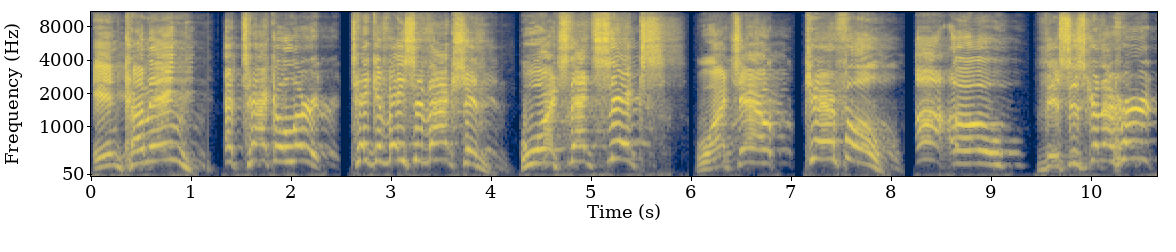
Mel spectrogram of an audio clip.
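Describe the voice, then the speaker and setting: An excitable arcade racing announcer, pitched extremely high and swinging widely in tone. He is cheeky and punchy, firing off playful exclamations at a measured pace as a video game race commentator. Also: shouting, far from the mic, exaggerated voice. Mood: urgent warning.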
